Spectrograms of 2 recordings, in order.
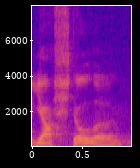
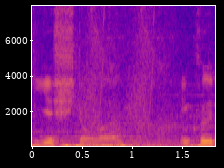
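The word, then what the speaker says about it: Y'shtola: w at some point there's a character named yashtola that's how you're supposed to pronounce it according to the rules but everyone says yishtola me most of the time anyways greetings madam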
